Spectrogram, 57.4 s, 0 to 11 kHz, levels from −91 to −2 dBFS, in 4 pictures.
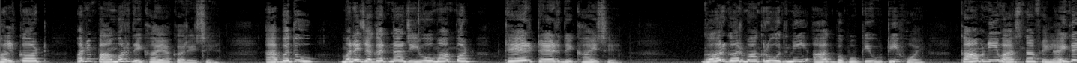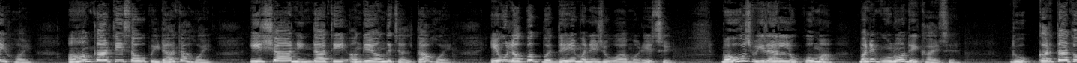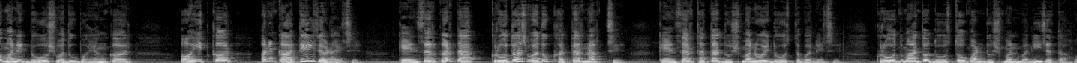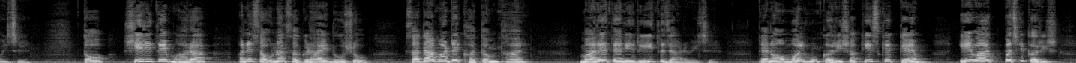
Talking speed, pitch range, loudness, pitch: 120 wpm, 190-265 Hz, -27 LUFS, 235 Hz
